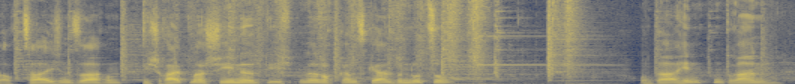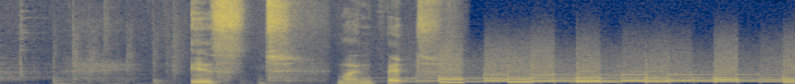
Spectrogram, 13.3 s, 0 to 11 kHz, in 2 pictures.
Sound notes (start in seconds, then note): 4.0 ping; 9.5 relaxing music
